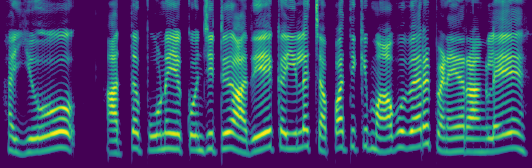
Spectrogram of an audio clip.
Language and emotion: Tamil, disgusted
